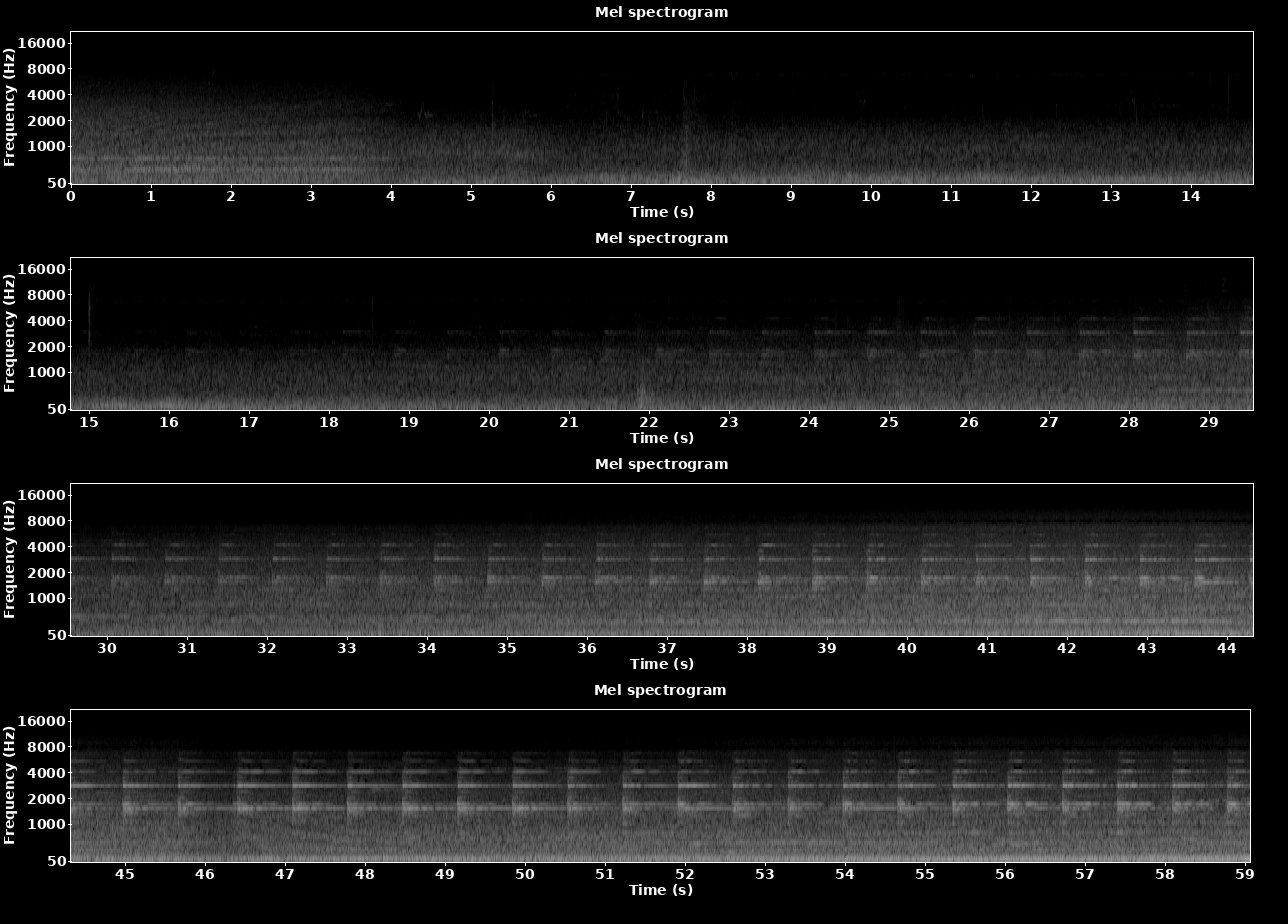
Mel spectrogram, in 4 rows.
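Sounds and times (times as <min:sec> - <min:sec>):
passenger train rumbling: 0:00.0 - 0:59.0
rhythmic ringing bell: 0:27.4 - 0:59.0.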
